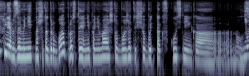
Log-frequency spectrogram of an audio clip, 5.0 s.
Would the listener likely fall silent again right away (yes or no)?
no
